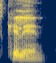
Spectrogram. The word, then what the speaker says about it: Cillian: It's Cillian.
